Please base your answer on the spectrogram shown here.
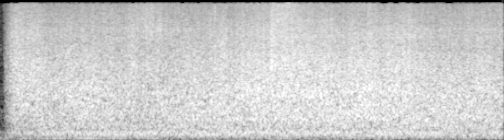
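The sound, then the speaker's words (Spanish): Subway train sound effect: a loud, steady rumbling roar of rail noise that runs unbroken throughout, with no distinct clacks or other events and no voices. “Supuestamente, según la computadora, eso era un subte. Fuimos en subte.”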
